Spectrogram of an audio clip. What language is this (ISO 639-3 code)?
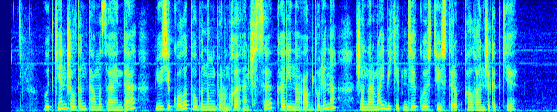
kaz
